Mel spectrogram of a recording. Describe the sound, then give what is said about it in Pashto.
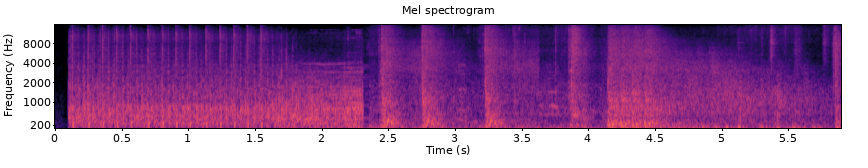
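Celebratory aerial gunfire in Kabul after an Afghan cricket win over Pakistan: a dense, sustained rattle of automatic fire for about two seconds, then several separate loud bursts with short gaps between them. “په دې اړه نور جزئیات له کابل د رحمت الله افغان په رپورټ کې دي چې په هوایي ډزو پیلېږي.”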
